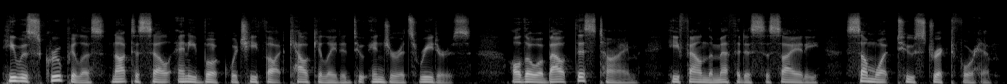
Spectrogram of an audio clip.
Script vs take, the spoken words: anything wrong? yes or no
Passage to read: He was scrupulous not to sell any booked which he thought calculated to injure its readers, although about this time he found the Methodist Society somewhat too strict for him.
yes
